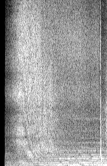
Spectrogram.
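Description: Electronic synthesizer music starting up: a whooshing sweep that falls in pitch over the first second, over held synth notes and a low bass.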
